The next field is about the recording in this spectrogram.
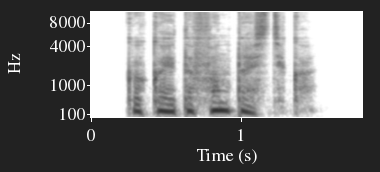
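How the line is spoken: Whisper. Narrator (Russian): прошептала я

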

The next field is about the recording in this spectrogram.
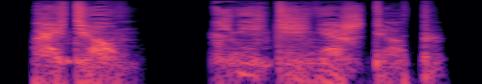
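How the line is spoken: Tender smiling whisper. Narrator (Russian): Ослепительно улыбаясь, девушка нежно прошептала на ухо

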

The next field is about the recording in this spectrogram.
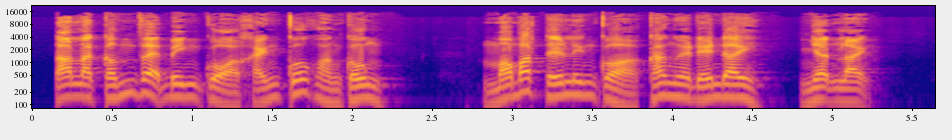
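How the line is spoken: Loud shout. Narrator (Vietnamese): Lớn tiếng hét lên

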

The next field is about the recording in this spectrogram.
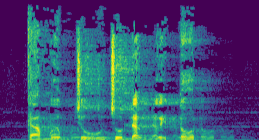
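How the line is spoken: Soft child's voice. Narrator (Vietnamese): giọng nói khẽ vang lên

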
